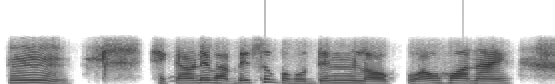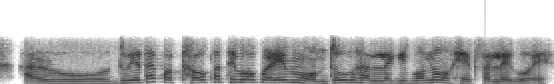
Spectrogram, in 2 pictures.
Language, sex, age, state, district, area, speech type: Assamese, female, 30-45, Assam, Dibrugarh, rural, conversation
